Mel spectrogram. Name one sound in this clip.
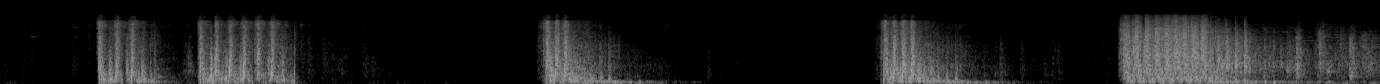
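A truck-mounted heavy machine gun fires rapid bursts outdoors.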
